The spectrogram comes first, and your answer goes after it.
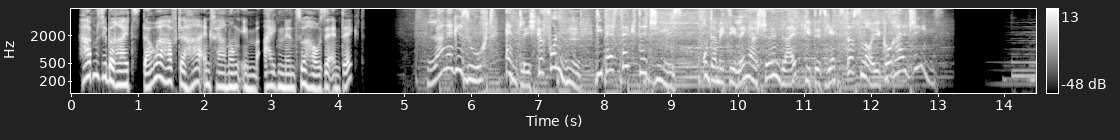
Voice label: german commercial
